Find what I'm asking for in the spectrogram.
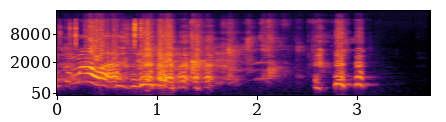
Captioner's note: audience applauds; laughs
